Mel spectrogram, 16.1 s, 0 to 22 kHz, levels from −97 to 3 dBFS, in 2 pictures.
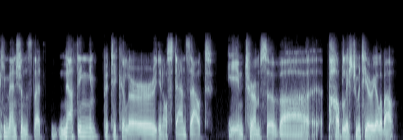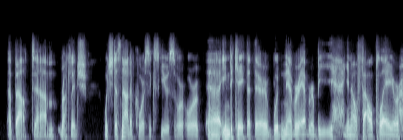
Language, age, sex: English, 40-59, male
